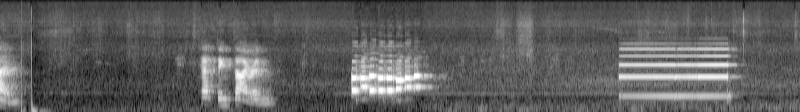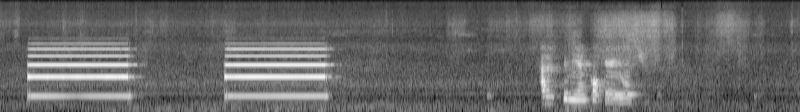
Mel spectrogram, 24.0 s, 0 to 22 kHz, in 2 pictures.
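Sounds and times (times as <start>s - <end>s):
siren test beeps: 5.3s - 6.7s, 9.3s - 11.1s, 12.4s - 14.2s, 15.4s - 17.1s.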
